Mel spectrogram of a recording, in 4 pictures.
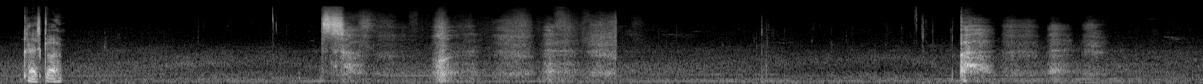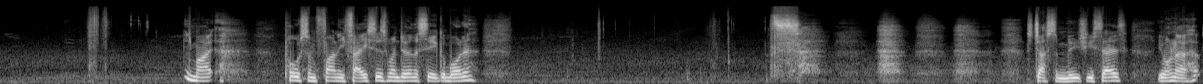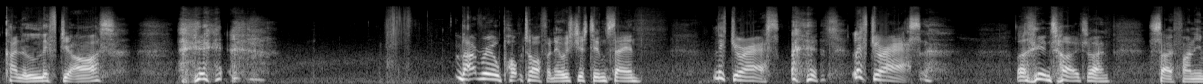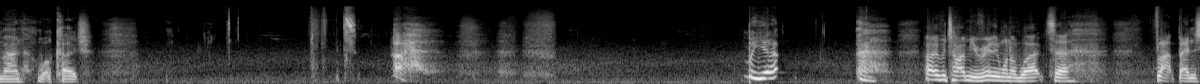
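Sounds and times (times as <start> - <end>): man breathing hard: 3.3 - 6.6, 9.6 - 11.2, 14.2 - 14.9, 16.8 - 17.3, 19.8 - 22.3, 23.3 - 23.6, 25.1 - 27.0, 30.4 - 31.2, 32.3 - 32.6, 33.3 - 34.2, 35.2 - 35.6, 37.0 - 37.7, 40.0 - 42.0, 44.6 - 45.4, 46.8 - 47.6.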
